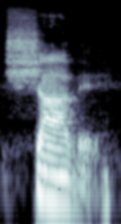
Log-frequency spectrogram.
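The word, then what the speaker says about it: chave: it just yeah and so then we got shavi so when it's paired with the c it has a sh sound um you can say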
